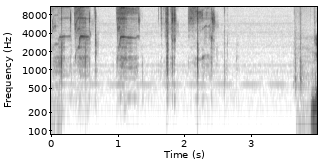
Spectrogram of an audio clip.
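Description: A handful of short metallic clicks and clinks from pocket-door track hardware being handled overhead, several with a brief high ring, stopping abruptly after about two and a half seconds.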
